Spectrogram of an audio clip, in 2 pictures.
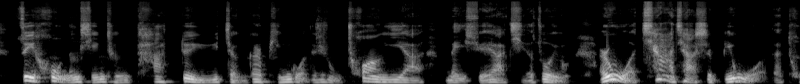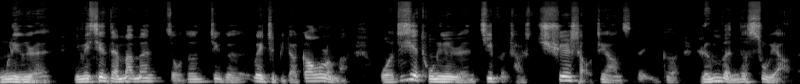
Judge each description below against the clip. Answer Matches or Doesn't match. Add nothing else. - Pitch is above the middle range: Doesn't match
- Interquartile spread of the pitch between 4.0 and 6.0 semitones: Matches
